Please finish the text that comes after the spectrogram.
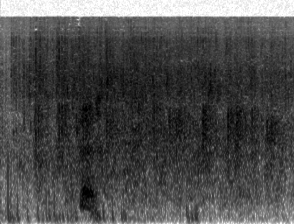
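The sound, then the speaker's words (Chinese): A church audience applauds in a steady, continuous wash of clapping that holds an even level throughout, with a brief tonal vocal sound rising over it early on, after a prayer welcoming a new member into the church. “好，鼓掌。”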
